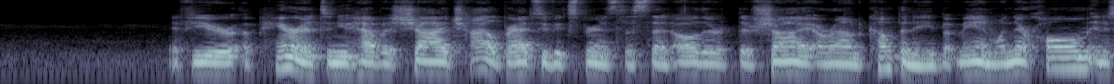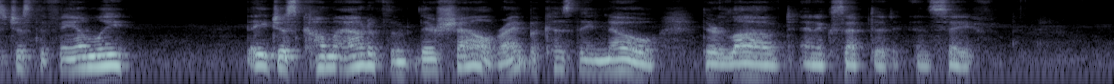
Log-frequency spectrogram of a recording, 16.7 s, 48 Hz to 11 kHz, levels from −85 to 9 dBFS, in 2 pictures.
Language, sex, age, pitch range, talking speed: English, male, 40-59, 100-165 Hz, 175 wpm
